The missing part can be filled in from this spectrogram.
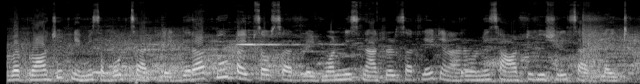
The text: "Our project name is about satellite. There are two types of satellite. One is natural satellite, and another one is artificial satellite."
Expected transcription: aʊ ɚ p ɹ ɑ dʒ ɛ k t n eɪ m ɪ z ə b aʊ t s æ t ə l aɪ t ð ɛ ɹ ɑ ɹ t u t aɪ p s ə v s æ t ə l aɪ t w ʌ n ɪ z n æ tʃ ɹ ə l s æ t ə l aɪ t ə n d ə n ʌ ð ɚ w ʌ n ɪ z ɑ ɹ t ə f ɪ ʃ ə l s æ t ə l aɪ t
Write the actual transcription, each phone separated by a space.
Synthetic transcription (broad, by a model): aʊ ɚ p ɹ ɑ dʒ ɛ k t n eɪ m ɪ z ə b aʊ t s æ t ə l aɪ t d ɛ ɹ ɑ ɹ t u t aɪ p s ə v s æ t ə l aɪ t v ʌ n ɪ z n æ tʃ ɹ ə l s æ t ə l aɪ t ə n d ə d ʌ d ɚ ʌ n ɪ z ɑ ɹ t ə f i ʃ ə l s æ t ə l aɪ t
